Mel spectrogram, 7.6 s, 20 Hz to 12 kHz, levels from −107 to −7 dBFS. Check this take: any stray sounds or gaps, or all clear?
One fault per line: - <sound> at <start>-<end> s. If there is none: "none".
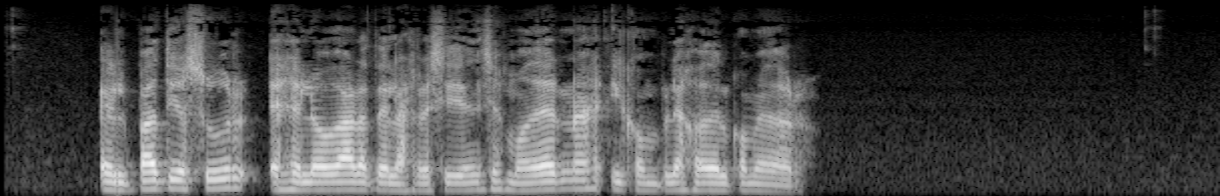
none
